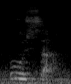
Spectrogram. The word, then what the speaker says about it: usa: Usted usa. Okay? USA. It's like USA.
